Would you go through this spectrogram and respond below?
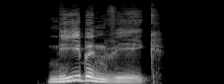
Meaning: byway, back road, sideroad
- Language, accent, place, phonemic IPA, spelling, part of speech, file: German, Germany, Berlin, /ˈneːbn̩ˌveːk/, Nebenweg, noun, De-Nebenweg.ogg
